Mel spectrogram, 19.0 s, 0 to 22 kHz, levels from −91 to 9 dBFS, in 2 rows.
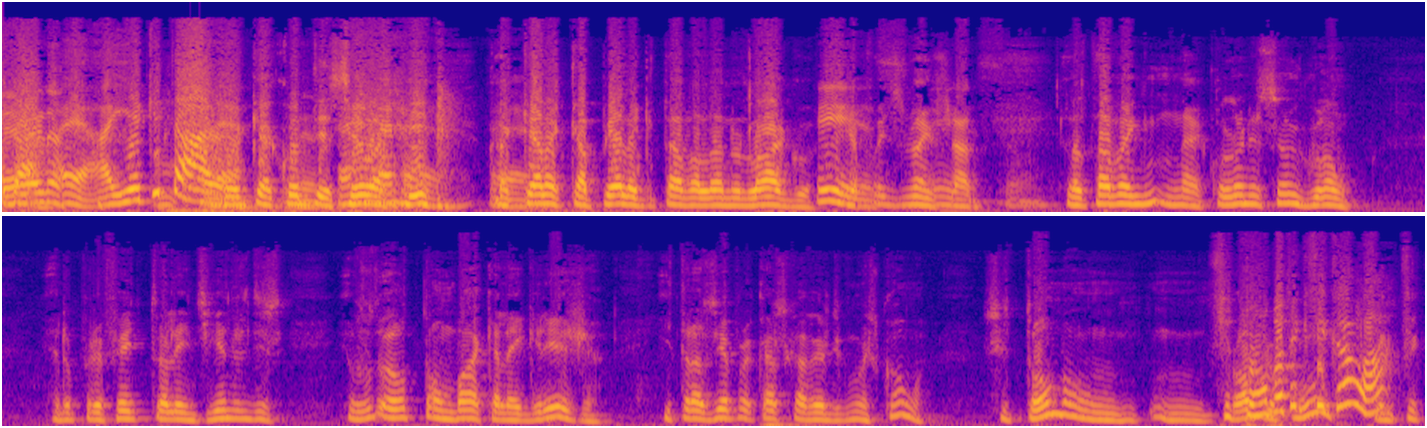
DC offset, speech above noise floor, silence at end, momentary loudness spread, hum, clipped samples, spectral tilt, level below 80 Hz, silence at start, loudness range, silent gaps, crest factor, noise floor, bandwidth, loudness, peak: under 0.1%; 36 dB; 0.05 s; 14 LU; none; under 0.1%; -6.5 dB/octave; -36 dBFS; 0 s; 8 LU; none; 12 dB; -48 dBFS; 16 kHz; -13 LUFS; 0 dBFS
